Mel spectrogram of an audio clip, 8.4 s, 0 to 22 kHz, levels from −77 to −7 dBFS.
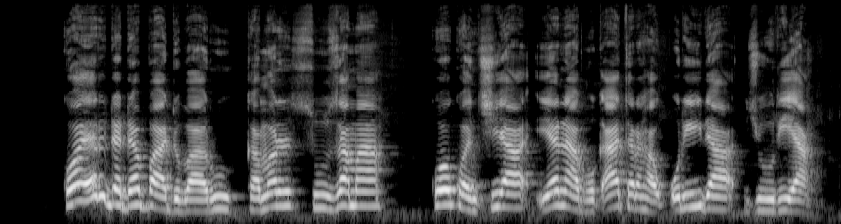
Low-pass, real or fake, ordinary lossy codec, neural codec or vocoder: none; real; none; none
